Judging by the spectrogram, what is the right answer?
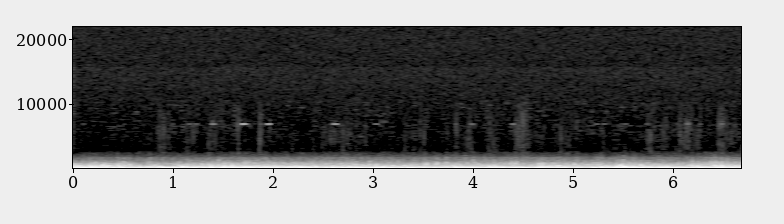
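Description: Steady, muffled low rumble of underwater ambience, with small irregular flutters and no distinct calls.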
